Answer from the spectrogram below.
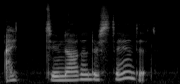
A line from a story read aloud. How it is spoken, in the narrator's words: I said quietly, too proud to show my ignorance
